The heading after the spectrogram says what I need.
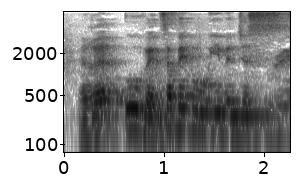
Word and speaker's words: Reuven: Okay, so actually in English it's R-E-U, but in Hebrew the E is very, very short. Re-u-ven. So it's not Re-u-ven, but it's Re-u-ven.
